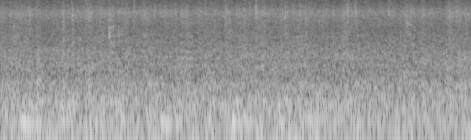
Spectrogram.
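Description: Steady rain falls on a leaky roof, a dense continuous hiss of drops close by, even in loudness throughout with no voices.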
